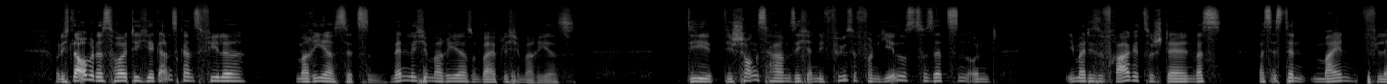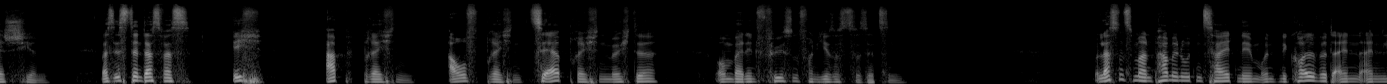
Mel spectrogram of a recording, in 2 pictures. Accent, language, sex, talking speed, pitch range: German, German, male, 155 wpm, 125-160 Hz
